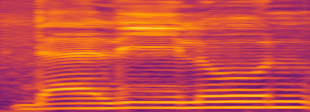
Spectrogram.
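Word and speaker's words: دليل: Dia baca dalilun ada ya-nya panjang pas itu, padahal bacanya gimana? Dalilun, nah cepet betul.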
